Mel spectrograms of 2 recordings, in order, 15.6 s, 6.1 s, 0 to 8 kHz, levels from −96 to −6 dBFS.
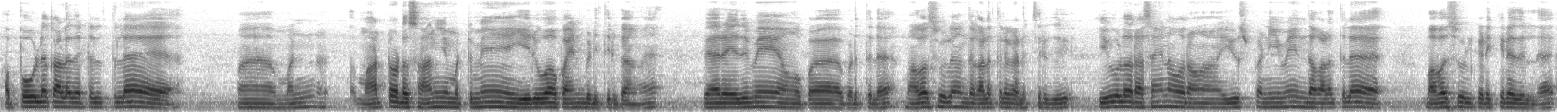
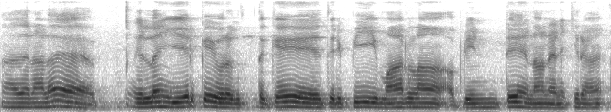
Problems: none marked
